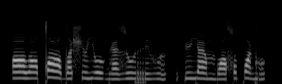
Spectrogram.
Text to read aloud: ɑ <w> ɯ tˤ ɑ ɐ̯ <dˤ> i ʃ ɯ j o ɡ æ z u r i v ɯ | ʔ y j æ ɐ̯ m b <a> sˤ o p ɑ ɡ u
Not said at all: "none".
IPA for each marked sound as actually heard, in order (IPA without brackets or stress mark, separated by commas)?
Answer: w, dˤ, ɑ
